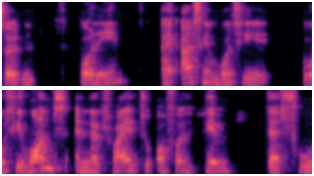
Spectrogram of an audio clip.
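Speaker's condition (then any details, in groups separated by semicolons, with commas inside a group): ALS, bulbar form, bulbar onset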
